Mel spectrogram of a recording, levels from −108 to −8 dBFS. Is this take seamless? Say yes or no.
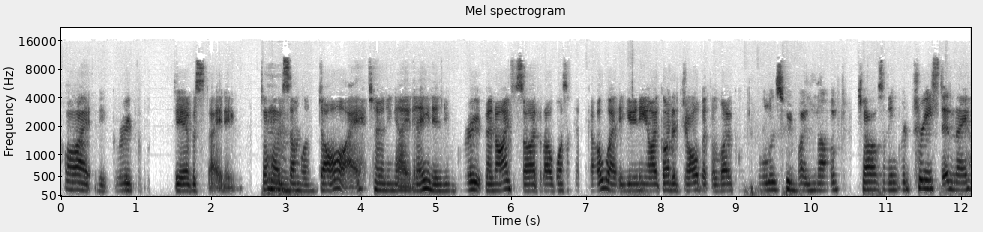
no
